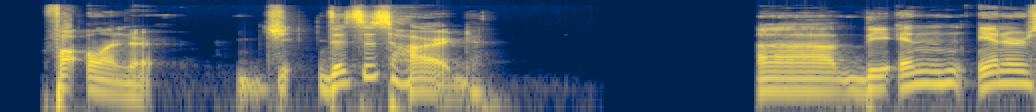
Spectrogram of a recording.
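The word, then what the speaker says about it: Voigtländer: For everyone, the correct way to pronounce Voigtlander is Fotlander. Fotlander.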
